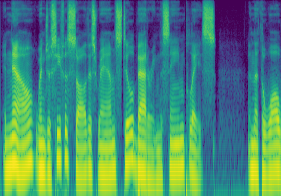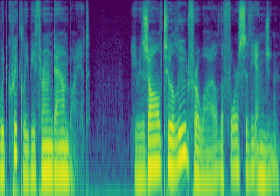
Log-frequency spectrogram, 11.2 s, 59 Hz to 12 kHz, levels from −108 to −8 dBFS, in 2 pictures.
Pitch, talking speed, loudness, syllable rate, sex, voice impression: 115 Hz, 185 wpm, -19 LUFS, 5.1 syllables/s, male, masculine, middle-aged, slightly thick, relaxed, slightly weak, fluent, cool, sincere, calm, slightly mature, reassuring, elegant, wild, kind, slightly modest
